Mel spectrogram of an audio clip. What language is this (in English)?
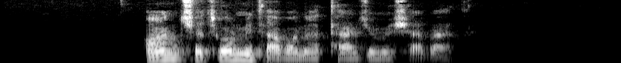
Persian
